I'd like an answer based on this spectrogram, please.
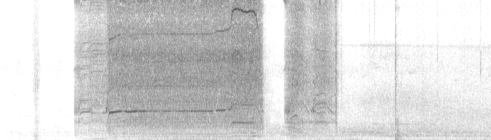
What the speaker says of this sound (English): We'll drill our smaller hole like so.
